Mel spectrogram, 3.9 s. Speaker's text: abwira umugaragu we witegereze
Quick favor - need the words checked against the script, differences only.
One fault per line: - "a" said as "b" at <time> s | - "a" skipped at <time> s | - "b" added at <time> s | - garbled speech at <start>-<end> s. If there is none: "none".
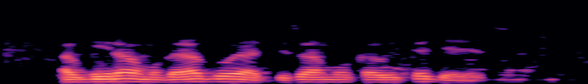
- "ati zamuka" added at 1.7 s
